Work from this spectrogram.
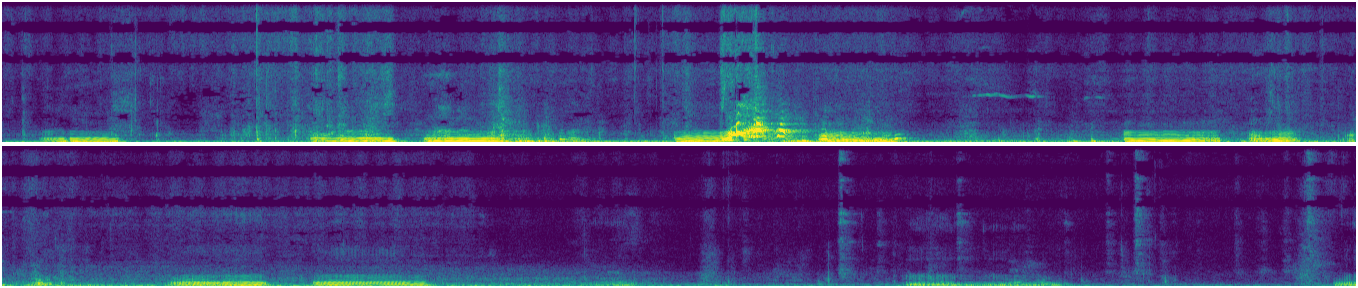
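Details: Playful indoor meeting of a husky and a mini dachshund, the husky wanting to play; repeated short growly, moaning vocal bursts about a second long, clustered early then spacing out, with one loud sharp burst near the middle.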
